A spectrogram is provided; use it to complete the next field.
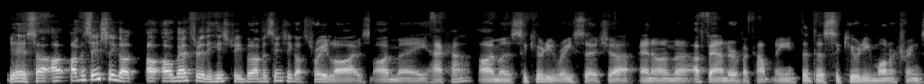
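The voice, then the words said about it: Australian accent. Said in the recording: “What's this accent? ... Australian accent, you picked it well.”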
